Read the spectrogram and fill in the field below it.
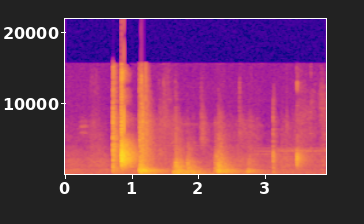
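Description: Billiard balls knock together and roll across the table.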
